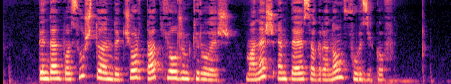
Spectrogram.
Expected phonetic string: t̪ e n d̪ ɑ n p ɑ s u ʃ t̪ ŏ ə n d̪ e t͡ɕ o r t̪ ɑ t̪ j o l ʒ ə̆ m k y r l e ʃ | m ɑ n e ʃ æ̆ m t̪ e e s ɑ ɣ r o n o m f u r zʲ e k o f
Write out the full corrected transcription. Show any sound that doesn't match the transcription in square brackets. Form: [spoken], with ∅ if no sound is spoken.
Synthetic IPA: t̪ e n d̪ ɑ n p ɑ s u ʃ t̪ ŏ ə n d̪ e t͡ɕ o r t̪ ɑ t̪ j o l ʒ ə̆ m k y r l e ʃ | m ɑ n e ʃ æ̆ m t̪ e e s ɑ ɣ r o n o m f u r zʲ [i] k o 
